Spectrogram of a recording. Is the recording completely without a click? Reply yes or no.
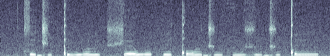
no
